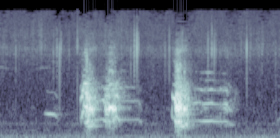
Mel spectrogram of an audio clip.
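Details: Irish Wolfhound giving two quick low barks, then a third bark that trails into a whiny harmonic tail; quiet background between the barks.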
